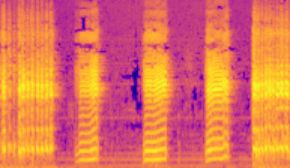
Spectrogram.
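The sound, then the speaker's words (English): Loud duck call quacking in a duck hunting blind, used to bring in ducks, with no other sounds: a rapid chattering burst, three drawn-out nasal quacks spaced about a second apart, then another fast run of quacks. “I'm going to get you a ticket for electronic call.”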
